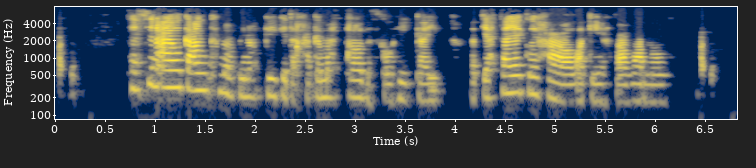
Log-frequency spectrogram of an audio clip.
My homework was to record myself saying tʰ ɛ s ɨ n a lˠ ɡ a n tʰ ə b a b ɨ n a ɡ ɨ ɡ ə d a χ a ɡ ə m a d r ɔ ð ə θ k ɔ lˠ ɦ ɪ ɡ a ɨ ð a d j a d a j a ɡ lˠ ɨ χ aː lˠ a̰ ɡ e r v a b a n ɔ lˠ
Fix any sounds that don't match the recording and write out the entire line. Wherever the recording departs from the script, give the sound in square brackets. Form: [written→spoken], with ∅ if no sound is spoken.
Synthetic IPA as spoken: tʰ ɛ s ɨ n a lˠ ɡ a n [tʰ→kʰ] ə [b→m] a b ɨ n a ɡ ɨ ɡ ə d a χ a ɡ ə m a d r ɔ ð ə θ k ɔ lˠ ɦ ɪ ɡ a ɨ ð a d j a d a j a ɡ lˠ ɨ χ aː lˠ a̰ ɡ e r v a [b→v] a n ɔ lˠ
